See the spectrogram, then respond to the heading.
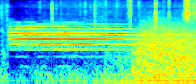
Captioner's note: bell ringing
